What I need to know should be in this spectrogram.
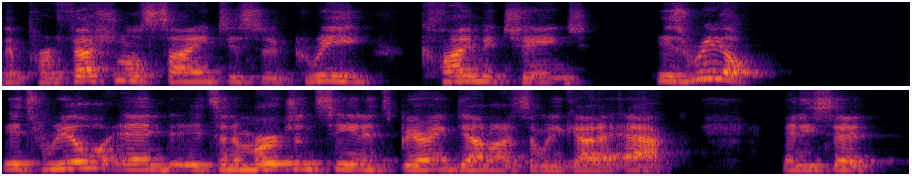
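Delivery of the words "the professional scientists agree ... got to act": usual speaking voice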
